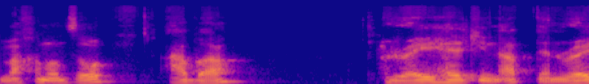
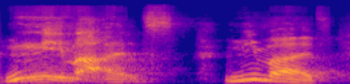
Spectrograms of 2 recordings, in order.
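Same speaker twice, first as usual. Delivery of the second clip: Dominik refusing; 6 semitones higher, 4 dB louder, much slower than usual. Acted. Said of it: "Und Dominik".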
